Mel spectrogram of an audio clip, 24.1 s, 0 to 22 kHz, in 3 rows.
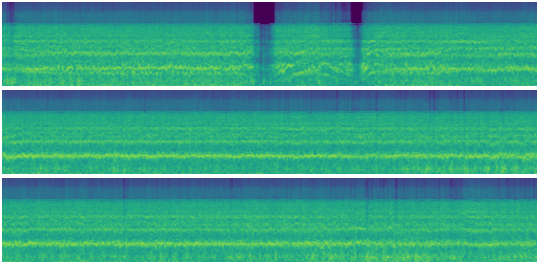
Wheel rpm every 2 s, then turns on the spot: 200, 170, 80, 200, 230, 230, 230, 230, 230, 230, 230, 230.
none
